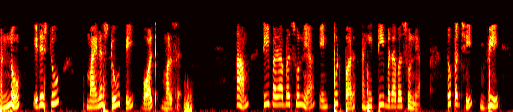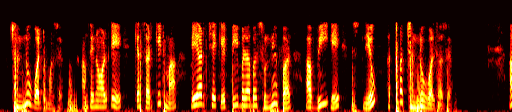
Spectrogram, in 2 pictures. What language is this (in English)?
Gujarati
